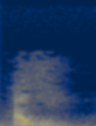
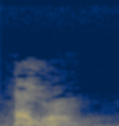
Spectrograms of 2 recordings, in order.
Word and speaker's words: Hagar: It's mentioned in the Bible, Ishmael, and the mother of Ishmael, Hagar. Only we called her Hagar. And that's okay, because in Cairo, Egypt, they also say Hagar. But we say Hagar. Different way to pronounce the G.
